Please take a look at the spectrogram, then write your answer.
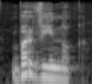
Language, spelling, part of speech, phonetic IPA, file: Ukrainian, барвінок, noun, [bɐrˈʋʲinɔk], Uk-барвінок.ogg
- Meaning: periwinkle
